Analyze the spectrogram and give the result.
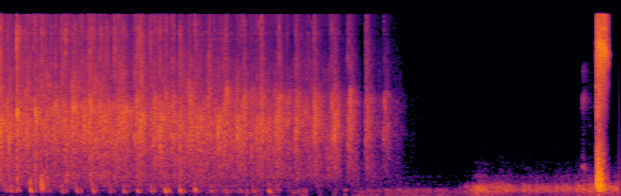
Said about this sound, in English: So let's give a round of applause for our speakers today.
